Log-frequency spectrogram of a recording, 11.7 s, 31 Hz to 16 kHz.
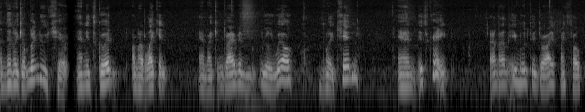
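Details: Adult woman with cerebral palsy plus a later spinal cord injury in 2009; she notes a voice assistant sometimes fails to understand her speech; dysarthria (cerebral palsy).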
